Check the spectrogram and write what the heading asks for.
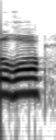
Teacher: غائن کو ایک الف یعنی 3 حرکات کے برابر کھینچ کے پڑھیں گے. غائن حرف مستعلیہ ہے, لہذا اس کی آواز حلق سے موٹی ادا ہوئے گی. غائن کے اوپر زبر ہے, زبر کو منہ کھول کے ادا کر کے پڑھیں گے.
